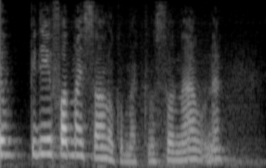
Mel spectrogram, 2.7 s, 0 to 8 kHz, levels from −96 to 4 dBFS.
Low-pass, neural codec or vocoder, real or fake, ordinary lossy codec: none; codec, 16 kHz, 0.4 kbps, LongCat-Audio-Codec; fake; none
